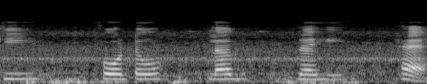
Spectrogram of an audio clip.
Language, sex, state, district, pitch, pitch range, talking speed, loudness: Hindi, female, Chandigarh, Chandigarh, 245 Hz, 235-250 Hz, 70 wpm, -18 LUFS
